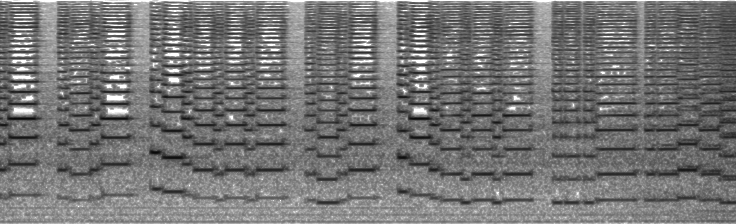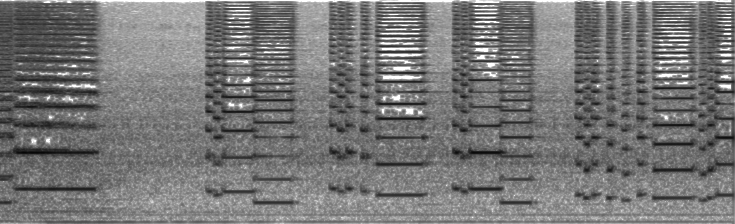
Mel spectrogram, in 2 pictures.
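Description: Telolet horn on a Volvo lorry, a multi-tone air horn, playing a tune in quick short notes of changing pitch, phrase after phrase with brief pauses, and one longer held note about eleven seconds in.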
